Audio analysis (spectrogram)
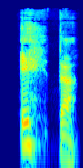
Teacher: Por fin también aspira la S en esta.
